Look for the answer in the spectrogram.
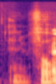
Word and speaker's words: Enninful: Oh, I always pronounce his name wrong. Is it Enninful? Yes, Enninful. Enninful.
